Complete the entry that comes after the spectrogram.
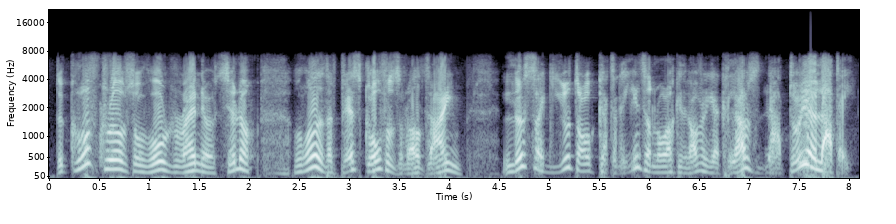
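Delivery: loud, high-pitched thick Scots brogue; thick Scots accent. Acted. Villain gloating over a golfer's clubs in the museum, thick Scots accent. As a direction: crow it in broad Scots. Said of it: "said in a thick Scots accent".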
